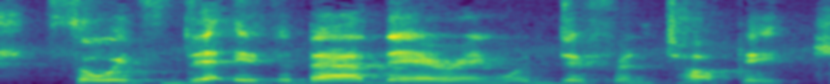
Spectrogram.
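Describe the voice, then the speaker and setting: This woman speaks with a Quebec accent. Her intonation is monotone and flat. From Quebec, French Canada. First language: French. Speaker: spiritual coach and author. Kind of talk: interview. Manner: halting, many fillers.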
